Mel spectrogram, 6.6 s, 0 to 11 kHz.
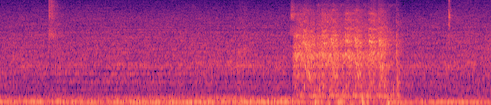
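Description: KTM 250EXC-F dirt bike engine cranking on a low battery, a steady starter drone with a louder, harsher burst of sluggish cranking near the end, heard close with no talking.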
